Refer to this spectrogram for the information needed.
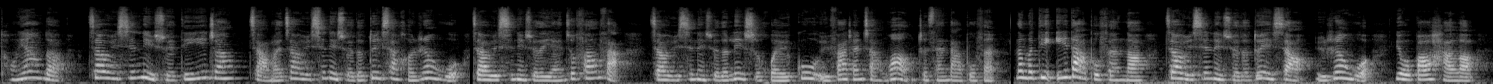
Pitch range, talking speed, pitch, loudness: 190-275 Hz, 310 characters per minute, 230 Hz, -20 LUFS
